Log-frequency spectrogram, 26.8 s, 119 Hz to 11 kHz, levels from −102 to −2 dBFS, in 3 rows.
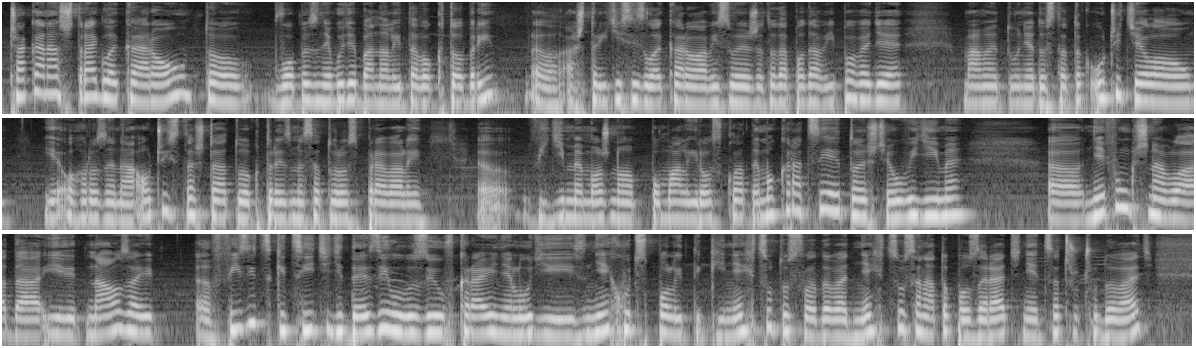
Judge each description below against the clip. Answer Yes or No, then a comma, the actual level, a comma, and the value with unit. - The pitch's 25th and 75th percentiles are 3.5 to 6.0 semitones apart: No, narrow, 2.4 semitones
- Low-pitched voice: No, high, 195 Hz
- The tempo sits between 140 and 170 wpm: Yes, average, 150 wpm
